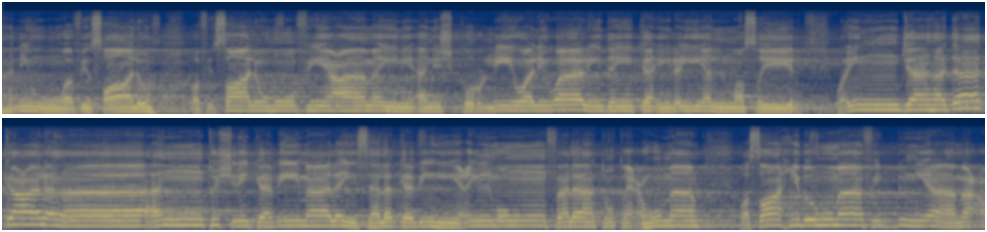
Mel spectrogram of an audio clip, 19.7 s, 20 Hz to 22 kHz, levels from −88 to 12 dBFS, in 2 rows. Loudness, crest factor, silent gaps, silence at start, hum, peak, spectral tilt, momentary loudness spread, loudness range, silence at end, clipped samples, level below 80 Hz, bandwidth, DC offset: -15 LUFS; 12 dB; none; 0 s; none; -4 dBFS; -5 dB/octave; 6 LU; 2 LU; 0 s; under 0.1%; -56 dBFS; 16 kHz; under 0.1%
